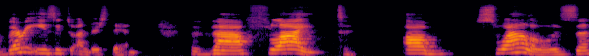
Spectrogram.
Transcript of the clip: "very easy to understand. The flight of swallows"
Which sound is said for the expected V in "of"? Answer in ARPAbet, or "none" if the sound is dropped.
V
